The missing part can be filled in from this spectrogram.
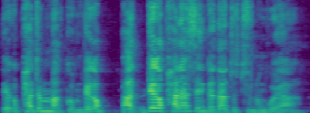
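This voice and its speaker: A woman pastor preaching a sermon in a fiery, scolding way, full of crude insults, moving between quiet asides and shouts. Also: on the high side, fast talker. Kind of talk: expository sermon.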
